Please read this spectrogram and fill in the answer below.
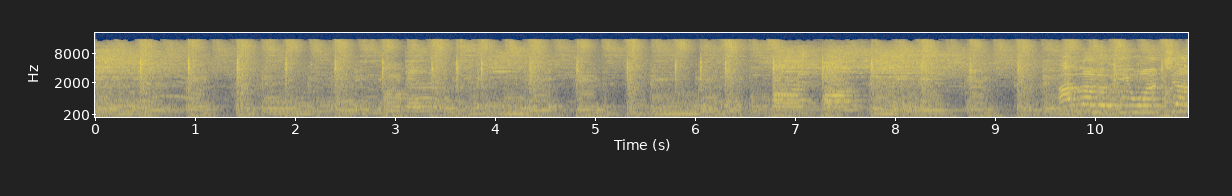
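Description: Live blues band playing: electric guitars and electric bass over a drum kit keeping a steady beat.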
